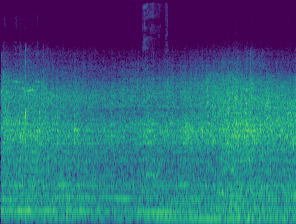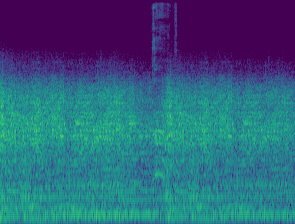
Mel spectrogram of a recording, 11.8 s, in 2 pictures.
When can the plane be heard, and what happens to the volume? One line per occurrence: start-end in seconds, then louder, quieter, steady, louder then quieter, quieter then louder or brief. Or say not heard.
0.0-11.7 steady.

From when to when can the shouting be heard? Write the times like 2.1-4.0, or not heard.
2.8-3.3, 8.9-9.4.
